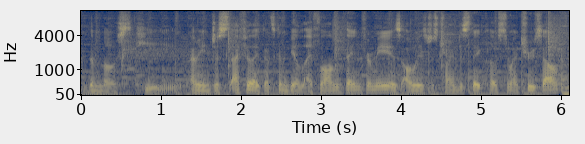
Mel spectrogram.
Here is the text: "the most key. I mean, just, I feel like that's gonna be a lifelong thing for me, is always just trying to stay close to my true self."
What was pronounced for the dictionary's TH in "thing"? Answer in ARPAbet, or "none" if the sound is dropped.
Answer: TH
